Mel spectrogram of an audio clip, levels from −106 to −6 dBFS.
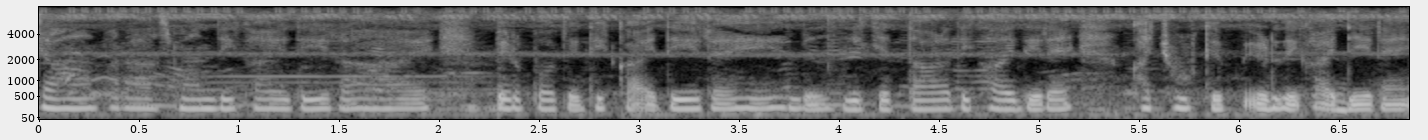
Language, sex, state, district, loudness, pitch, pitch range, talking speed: Hindi, female, Bihar, Begusarai, -37 LUFS, 210 Hz, 195-220 Hz, 225 wpm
